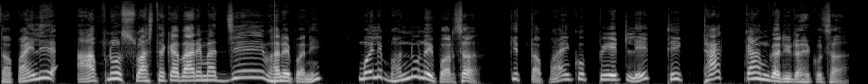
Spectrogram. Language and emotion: Nepali, surprised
